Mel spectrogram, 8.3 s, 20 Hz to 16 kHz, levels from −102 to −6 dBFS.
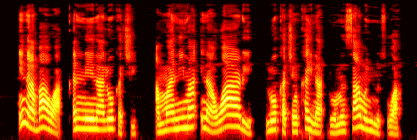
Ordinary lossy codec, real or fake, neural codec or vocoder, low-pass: none; real; none; 14.4 kHz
